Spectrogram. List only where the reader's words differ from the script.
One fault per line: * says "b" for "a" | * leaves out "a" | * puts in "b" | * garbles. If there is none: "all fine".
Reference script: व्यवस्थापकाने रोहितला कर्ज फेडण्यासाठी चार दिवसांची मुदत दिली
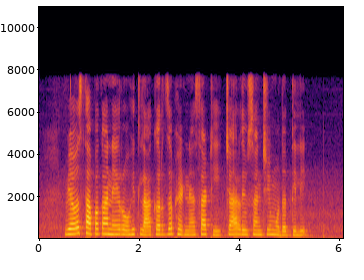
all fine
